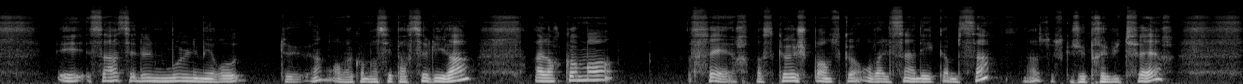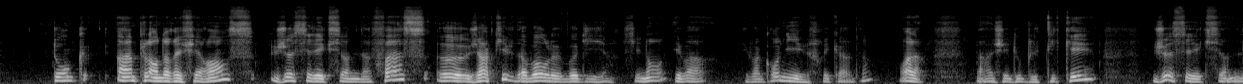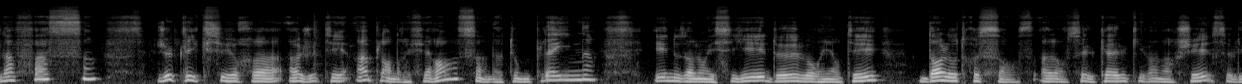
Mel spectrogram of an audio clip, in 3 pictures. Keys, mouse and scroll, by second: 0.1-0.7 drag, 1.5 click, 3.9 click, 4.8 click, 6.1 right click, 7.3 click, 11.5-12.7 drag, 12.9 click, 14.9 click, 20.8 click, 22.1-23.2 drag, 23.4 click, 24.9 click, 28.2 click, 30.1-31.1 drag, 31.2-33.5 drag, 35.5 click, 36.1-37.2 scroll down 4.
